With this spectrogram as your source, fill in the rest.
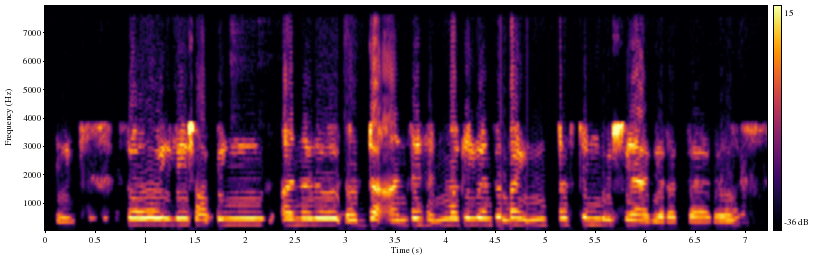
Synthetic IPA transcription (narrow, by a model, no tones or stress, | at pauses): isoːilːiʃaːpiŋɡɐnːoːd̪ud̪ɔɖːɐʔɐnd̪ɾe̞ɦenmɐɡɐɭiɡeɐnt̪ut̪umbɐiɳʈɾesʈiŋɡʋiʂɐjɐaːɡiɾut̪ːeɐd̪u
